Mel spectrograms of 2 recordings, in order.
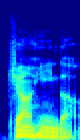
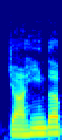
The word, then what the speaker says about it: ਚਾਹੀਂਦਾ: Anyway, so there are three pronunciation, and I'm gonna use chahinda pronunciation because that's what I used.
